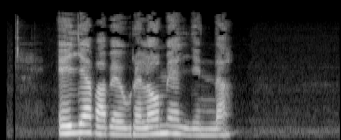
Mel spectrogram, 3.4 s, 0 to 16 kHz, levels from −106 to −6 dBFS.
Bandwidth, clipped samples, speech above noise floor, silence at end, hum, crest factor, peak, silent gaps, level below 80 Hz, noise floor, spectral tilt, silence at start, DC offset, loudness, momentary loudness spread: 11.5 kHz; under 0.1%; 43 dB; 1.1 s; none; 18 dB; -8 dBFS; none; -72 dBFS; -67 dBFS; -6 dB/octave; 0.6 s; under 0.1%; -25 LUFS; 11 LU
